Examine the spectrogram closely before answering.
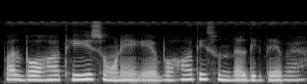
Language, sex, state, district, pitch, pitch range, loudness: Punjabi, female, Punjab, Fazilka, 205 Hz, 195-220 Hz, -15 LUFS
